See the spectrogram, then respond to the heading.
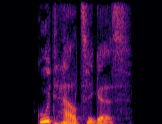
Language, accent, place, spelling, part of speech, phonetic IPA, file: German, Germany, Berlin, gutherziges, adjective, [ˈɡuːtˌhɛʁt͡sɪɡəs], De-gutherziges.ogg
- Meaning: strong/mixed nominative/accusative neuter singular of gutherzig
